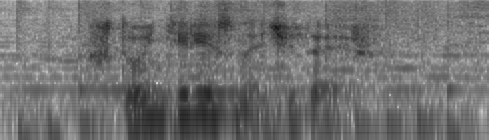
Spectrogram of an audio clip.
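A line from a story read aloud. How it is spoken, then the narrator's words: Quiet question. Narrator (Russian): тихо спросил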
